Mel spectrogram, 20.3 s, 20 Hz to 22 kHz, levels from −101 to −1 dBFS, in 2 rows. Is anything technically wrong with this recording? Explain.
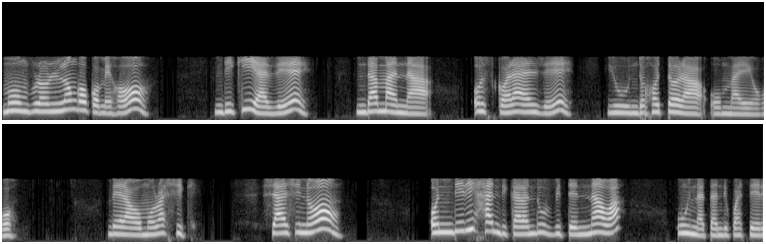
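Yes. Packet loss with pitch repetition occurs at 8.54 to 8.58 s. 40 ms of audio went missing, which fits two 20 ms packets, and the receiver bridged the gap by repeating the last pitch period. Because the gap is short, it sounds like a brief held, buzzy tone rather than silence, heard within the telephone band of the G.711 coding.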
